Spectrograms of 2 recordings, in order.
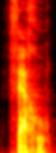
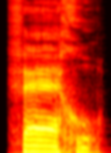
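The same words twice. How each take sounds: First: The word is said quickly. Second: The word is said slowly and carefully.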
